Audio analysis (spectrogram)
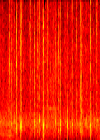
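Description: Applause from a television talk-show studio audience, dense and sustained across the short moment, with sharp claps standing out and a voice faintly underneath.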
